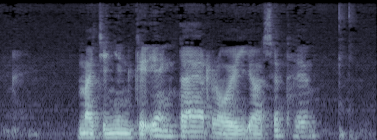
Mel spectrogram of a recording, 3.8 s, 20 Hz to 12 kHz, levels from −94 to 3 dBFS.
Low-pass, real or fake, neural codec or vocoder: 10.8 kHz; fake; vocoder, 48 kHz, 128 mel bands, Vocos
